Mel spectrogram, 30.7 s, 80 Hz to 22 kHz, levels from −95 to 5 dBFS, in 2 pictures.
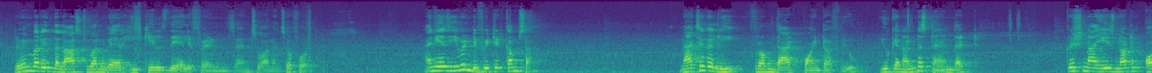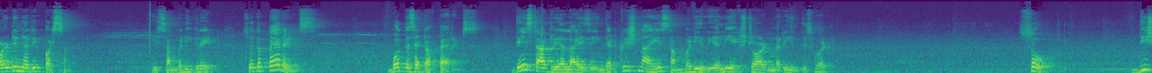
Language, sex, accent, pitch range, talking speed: English, male, Indian, 130-190 Hz, 125 wpm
